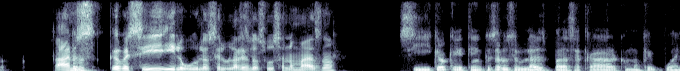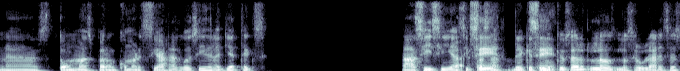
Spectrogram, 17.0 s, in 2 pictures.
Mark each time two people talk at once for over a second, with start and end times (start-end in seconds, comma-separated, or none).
14.1-15.6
